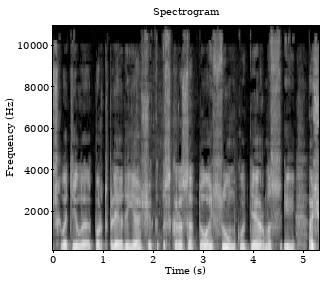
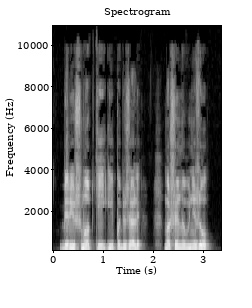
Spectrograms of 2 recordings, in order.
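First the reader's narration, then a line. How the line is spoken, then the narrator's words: Shout. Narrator (Russian): выкрикнула Рита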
